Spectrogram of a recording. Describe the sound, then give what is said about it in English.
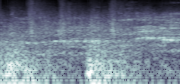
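Stomping and clapping from the LIU Pep Squad in the bleachers at a home game: a loud, dense crowd din with heavy low thuds of feet beneath a steady wash of clapping. “The LIU Pep Squad sits in the bleachers during every home game, stomping and clapping to cheer on the team.”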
